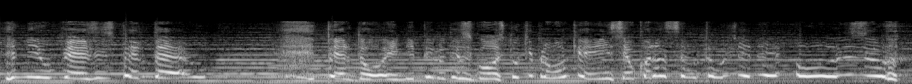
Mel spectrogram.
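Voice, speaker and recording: An actor playing a grief-stricken, remorseful former professor and spirit in a radio drama, crying and pleading in literary speech. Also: male voice, very high-pitched, takes it slowly. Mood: sobbing, pleading. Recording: dull sound with music behind.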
